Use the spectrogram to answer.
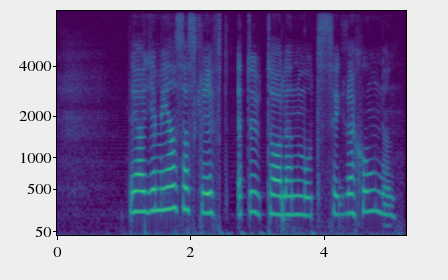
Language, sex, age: Swedish, female, 28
